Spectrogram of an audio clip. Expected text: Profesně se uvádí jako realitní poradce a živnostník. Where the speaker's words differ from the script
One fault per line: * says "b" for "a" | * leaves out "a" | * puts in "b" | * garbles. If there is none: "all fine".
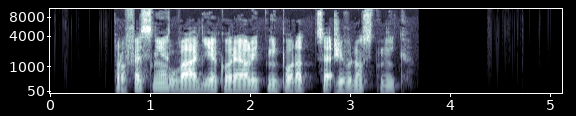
* leaves out "se"
* leaves out "a"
